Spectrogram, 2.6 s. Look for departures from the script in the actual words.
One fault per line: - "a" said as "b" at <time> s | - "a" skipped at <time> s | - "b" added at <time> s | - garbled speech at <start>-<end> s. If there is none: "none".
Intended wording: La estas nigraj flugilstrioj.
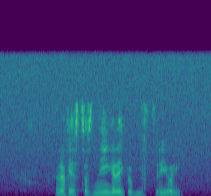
none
